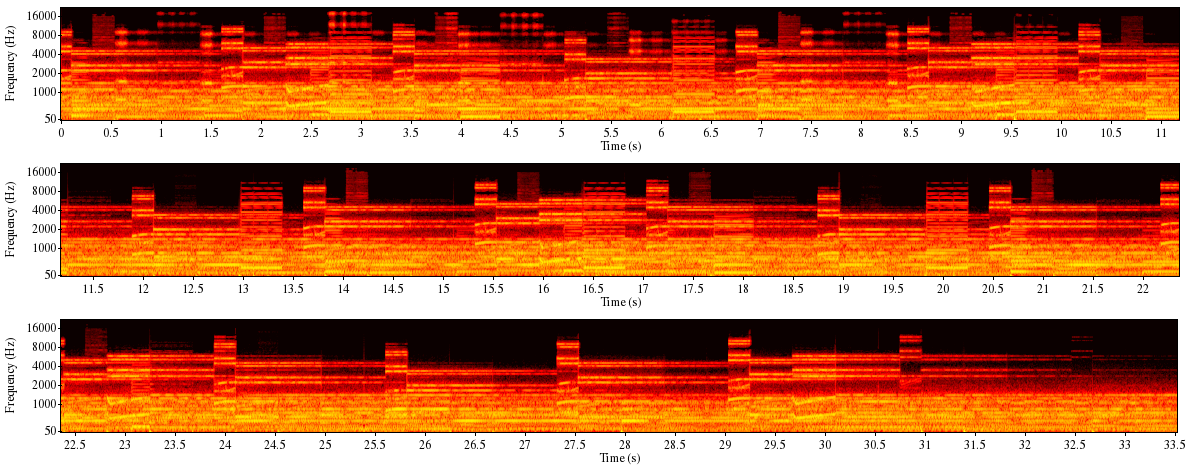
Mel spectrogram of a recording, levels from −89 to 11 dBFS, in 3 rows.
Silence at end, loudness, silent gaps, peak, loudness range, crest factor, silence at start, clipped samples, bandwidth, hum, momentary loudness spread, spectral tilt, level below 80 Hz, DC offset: 0 s; -18 LUFS; none; -2 dBFS; 2 LU; 16 dB; 0 s; under 0.1%; 18 kHz; none; 6 LU; -4 dB/octave; -36 dBFS; under 0.1%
